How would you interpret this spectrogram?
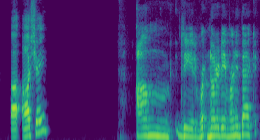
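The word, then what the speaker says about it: Achane: Ashane? The Notre Dame running back. Oh no. Achan. Yeah, Achan.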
